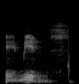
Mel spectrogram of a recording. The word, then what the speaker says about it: K-means: Jadi K-means gitu ya, bacanya K-means.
